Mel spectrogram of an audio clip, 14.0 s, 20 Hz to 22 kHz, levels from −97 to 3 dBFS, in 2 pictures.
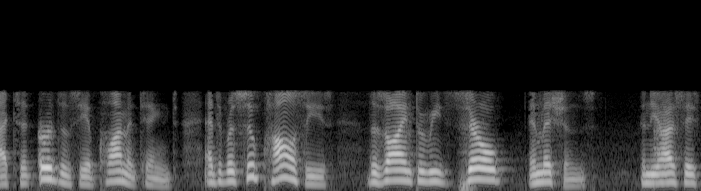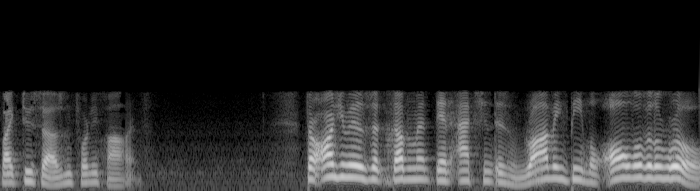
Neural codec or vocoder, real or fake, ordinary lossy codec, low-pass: codec, 16 kHz, 0.5 kbps, FunCodec, trained on LibriTTS, 25 frames a second; fake; AAC, 24 kbps; 3.6 kHz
